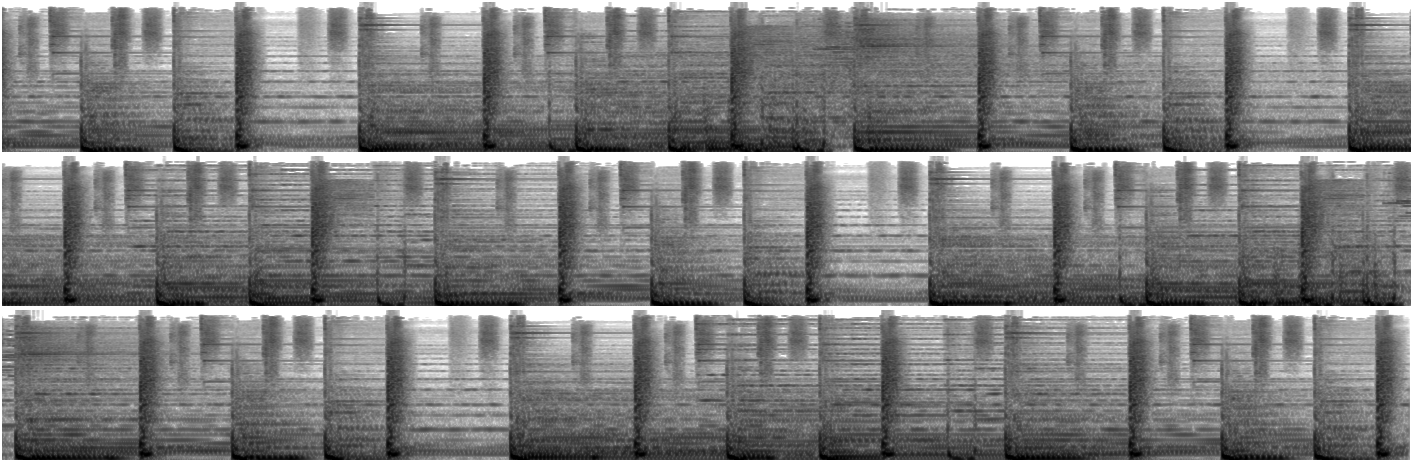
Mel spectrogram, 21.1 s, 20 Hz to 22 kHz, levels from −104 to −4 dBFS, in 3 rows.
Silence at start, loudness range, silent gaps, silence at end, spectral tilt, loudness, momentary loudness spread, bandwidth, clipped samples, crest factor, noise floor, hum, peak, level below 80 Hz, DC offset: 0 s; 1 LU; none; 0 s; -5.5 dB/octave; -11 LUFS; 6 LU; 19.5 kHz; 0.4%; 10 dB; -31 dBFS; none; 0 dBFS; -16 dBFS; 0.8%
